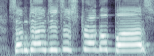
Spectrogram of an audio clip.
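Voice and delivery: high, chipper smoothing-over voice, imitating Shelly; brightly paper over the awkwardness; chirpy reassurance. Shelly covering for him as doors close, high chipper reassurance.

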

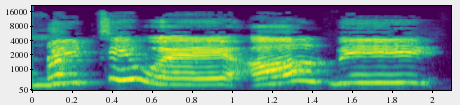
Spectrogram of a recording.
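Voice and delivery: sing-song mock-Swedish; Swedish Chef accent. Reading fan fiction through laughter, hammed-up Swedish accent. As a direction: read the misspellings in a bad Swedish accent. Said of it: "in the accent of Swedish Chef".

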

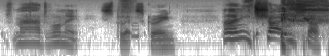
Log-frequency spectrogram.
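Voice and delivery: mock stand-up patter, mostly high-pitched; observational comic. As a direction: send up an amateur's observational routine. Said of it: "trying to do observational comedy".

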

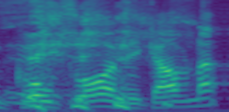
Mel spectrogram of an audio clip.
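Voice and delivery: laughing mock Cockney, "God blimey, governor"; hammed-up Cockney cabbie through laughter; Cockney accent. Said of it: "he's gone".

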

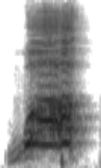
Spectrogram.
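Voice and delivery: high, loud shocked yelp; shocked what. Real, not acted. Friend hears of ten days without signal, shocked yelp. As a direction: blurt it out in disbelief.

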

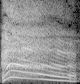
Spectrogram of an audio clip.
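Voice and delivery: high drawn-out excited "ah"; imitated baby's excited squeal. Comedian imitates her baby thrilled by the story, excited squeal.

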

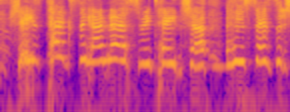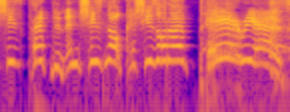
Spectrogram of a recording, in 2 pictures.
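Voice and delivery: high, piercing mock yell of the accusation; imitating a friend screaming the secret. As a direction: shriek it out for twenty strangers to hear. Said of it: "decided to scream at the top of her voice".

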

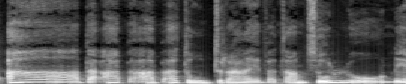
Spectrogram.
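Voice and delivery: high, plaintive mock excuses; lonely neighbour. Neighbour objecting to visiting her sister, high mock lament. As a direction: imitate her moaning protest, pitched well up.

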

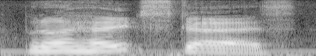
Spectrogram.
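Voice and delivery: slow, drawn-out whine; mock-sulky whine about the stairs; whiny complaint. Character whining about stairs.

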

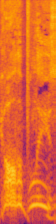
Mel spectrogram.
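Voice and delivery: high, loud panicked yell; shouting. Retold or imitated. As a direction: scream for help from the floor. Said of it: "and the guy said".

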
